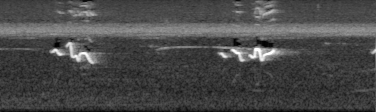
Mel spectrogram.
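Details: Buff-throated Saltator song: a twisting whistled phrase, then a longer run of three linked warbled notes rising and falling, and a final note beginning, against an unbroken shrill background drone.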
